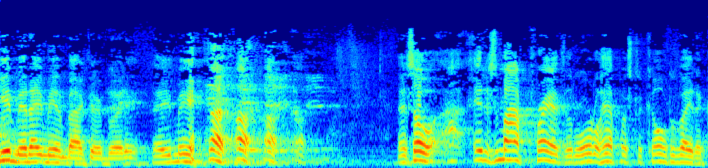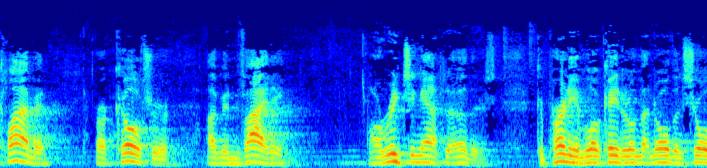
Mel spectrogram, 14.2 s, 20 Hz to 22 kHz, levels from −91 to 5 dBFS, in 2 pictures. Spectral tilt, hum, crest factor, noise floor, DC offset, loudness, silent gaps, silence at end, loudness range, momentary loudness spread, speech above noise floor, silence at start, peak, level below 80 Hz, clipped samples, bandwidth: -6.5 dB/octave; none; 20 dB; -53 dBFS; under 0.1%; -20 LUFS; none; 0 s; 4 LU; 15 LU; 34 dB; 0 s; -2 dBFS; -64 dBFS; under 0.1%; 11 kHz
